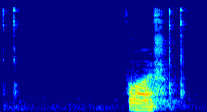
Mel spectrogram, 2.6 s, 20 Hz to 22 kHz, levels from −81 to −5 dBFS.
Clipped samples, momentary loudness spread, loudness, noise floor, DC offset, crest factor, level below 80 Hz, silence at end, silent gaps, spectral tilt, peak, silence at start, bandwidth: under 0.1%; 17 LU; -32 LUFS; -73 dBFS; under 0.1%; 20 dB; -80 dBFS; 0.3 s; none; -5.5 dB/octave; -16 dBFS; 0.15 s; 17 kHz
